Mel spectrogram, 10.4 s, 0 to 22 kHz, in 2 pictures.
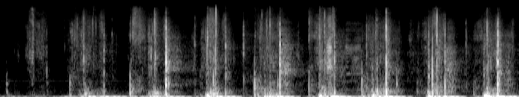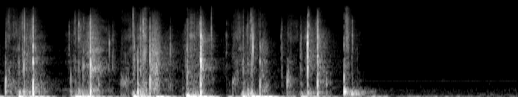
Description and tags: footsteps flipflops
Walking around my apartment in a pair of flip flops. Recorded with Rode NTG-2 mic into Zoom H4 and edited with Spark XL.
feet, flip-flops, floor, foley, sandal, steps, walk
